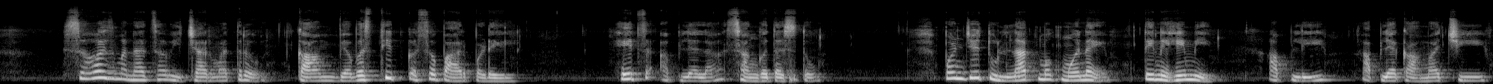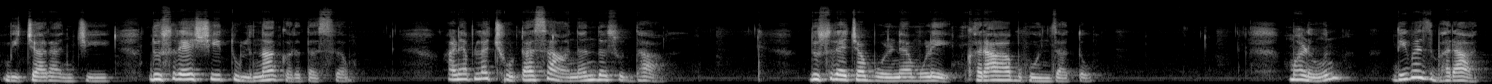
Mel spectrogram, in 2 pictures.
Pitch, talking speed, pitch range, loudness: 200 Hz, 80 wpm, 170-230 Hz, -18 LUFS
